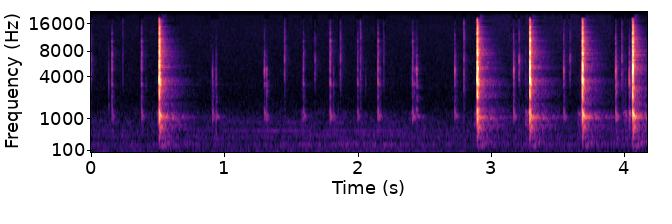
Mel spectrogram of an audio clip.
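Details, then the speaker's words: Farmall Super M tractor that hasn't been started in a while, ignition on, engine not running: faint irregular sharp snapping ticks of spark jumping intermittently, thin and weak; cause unconfirmed, battery voltage to be checked. "but it is weak I do not even looks like a pretty weak spark"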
